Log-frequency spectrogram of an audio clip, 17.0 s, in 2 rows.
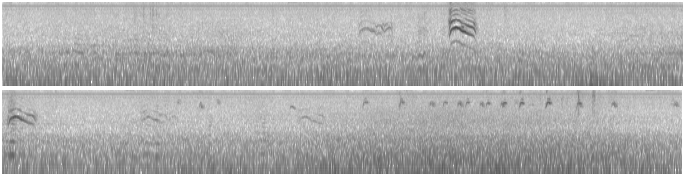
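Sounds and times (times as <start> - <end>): bird calling: 4.4 - 5.0, 5.6 - 6.0, 8.6 - 9.0, 10.1 - 11.3, 12.1 - 17.0.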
